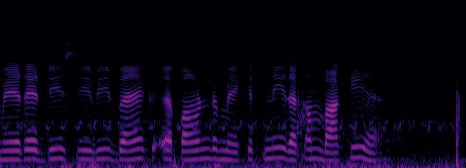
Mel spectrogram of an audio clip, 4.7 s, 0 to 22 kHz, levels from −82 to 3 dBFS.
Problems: low volume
